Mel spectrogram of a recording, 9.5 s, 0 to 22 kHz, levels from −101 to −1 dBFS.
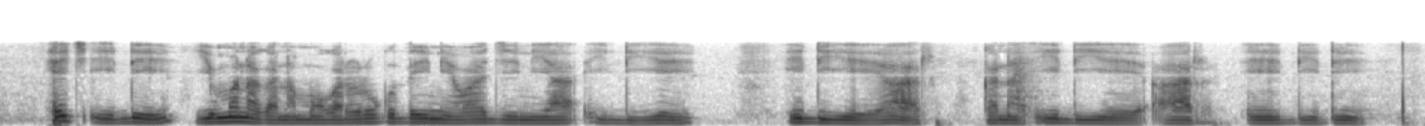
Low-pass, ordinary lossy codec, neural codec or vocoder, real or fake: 5.4 kHz; AAC, 48 kbps; none; real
